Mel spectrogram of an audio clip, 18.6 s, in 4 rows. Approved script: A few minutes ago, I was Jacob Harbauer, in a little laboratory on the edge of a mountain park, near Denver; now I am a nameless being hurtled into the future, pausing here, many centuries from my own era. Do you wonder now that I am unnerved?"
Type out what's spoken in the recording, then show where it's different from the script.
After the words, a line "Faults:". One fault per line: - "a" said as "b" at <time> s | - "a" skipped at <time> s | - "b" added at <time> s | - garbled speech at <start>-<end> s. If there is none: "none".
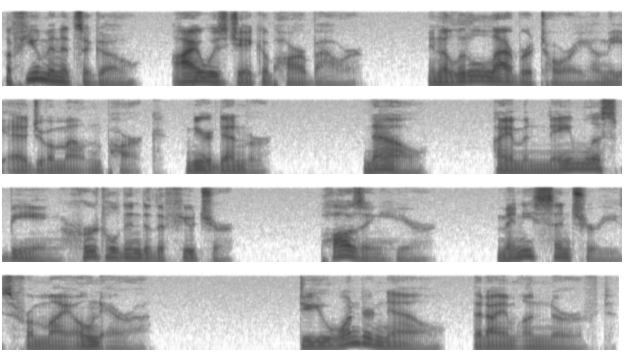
A few minutes ago, I was Jacob Harbauer, in a little laboratory on the edge of a mountain park, near Denver; now I am a nameless being hurtled into the future, pausing here, many centuries from my own era. Do you wonder now that I am unnerved?"
Faults:
none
